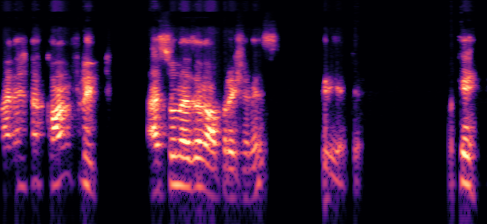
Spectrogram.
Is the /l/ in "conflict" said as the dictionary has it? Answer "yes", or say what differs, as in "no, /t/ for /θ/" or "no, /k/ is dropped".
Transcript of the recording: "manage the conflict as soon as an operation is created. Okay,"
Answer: yes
